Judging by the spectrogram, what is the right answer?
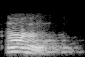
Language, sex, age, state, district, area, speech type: Odia, male, 45-60, Odisha, Bargarh, urban, conversation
